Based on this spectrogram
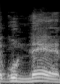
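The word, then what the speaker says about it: γυνή: exemplo mulher a e-mail Zé se pronuncia guner na verdade no grego mas se escreve Gym ginecologista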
